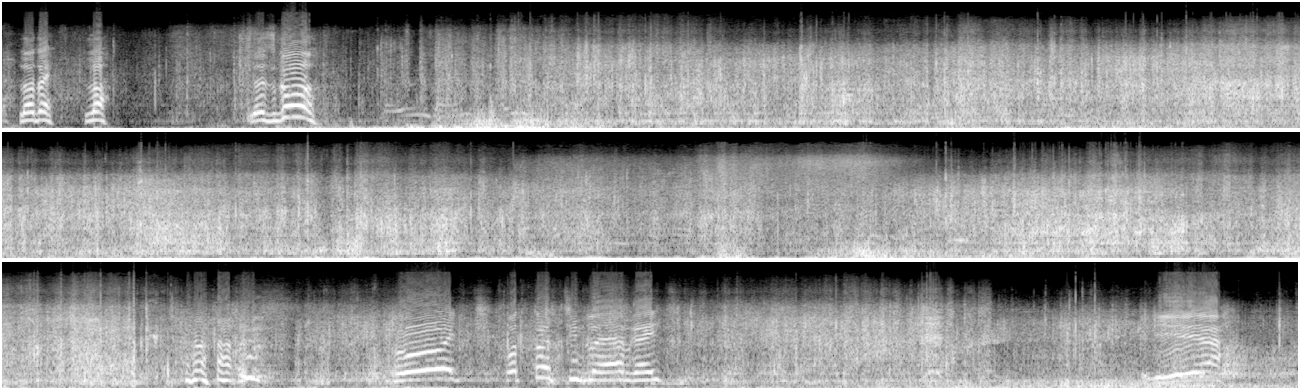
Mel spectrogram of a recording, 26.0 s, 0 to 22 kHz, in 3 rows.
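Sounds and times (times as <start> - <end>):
tyres crunching over gravel: 0.0 - 24.9
bike clattering: 0.4 - 24.8.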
